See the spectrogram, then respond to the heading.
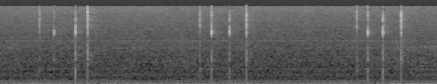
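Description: Long nails tap the top of the round, solid, glossy brown wooden end cap of a glass hourglass. Light, sharp clicks with bright tones come in three small clusters, each dying away almost instantly over a steady low hum.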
